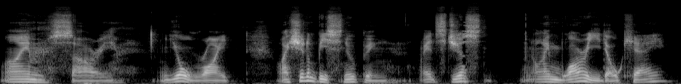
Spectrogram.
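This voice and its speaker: A man's voice: on the low side, expressive, slow pace, bright, forceful tone, pitched above the performer's own voice, exaggerated voice. A man voicing an earnest, nosy female cartoon pony who presses and pleads emphatically in a storybook reading. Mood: worried.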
